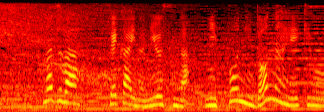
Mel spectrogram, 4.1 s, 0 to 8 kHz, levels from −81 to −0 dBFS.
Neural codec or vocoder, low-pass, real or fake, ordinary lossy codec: none; 7.2 kHz; real; none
